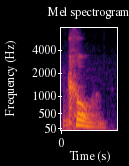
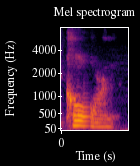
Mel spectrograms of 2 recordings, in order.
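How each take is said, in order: First: It is said in a London accent without R. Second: It is said in an American accent with R.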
